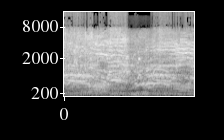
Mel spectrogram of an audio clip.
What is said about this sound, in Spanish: video colgado en las redes sociales se recoge el momento en que vecinos del barrio de Santo Suárez en La Habana protestaron cuando la policía confiscó productos agrícolas a carretilleros y gritaban comida, comida.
